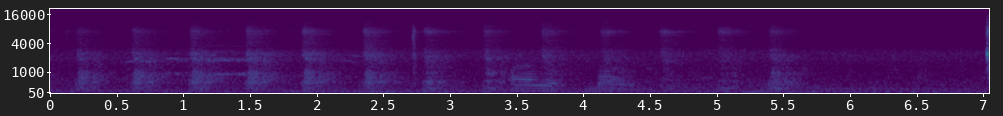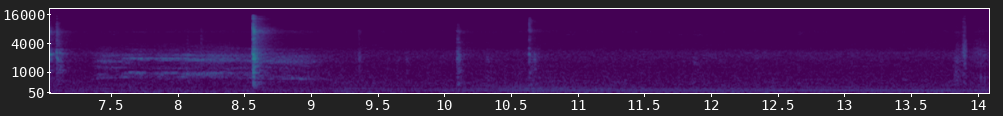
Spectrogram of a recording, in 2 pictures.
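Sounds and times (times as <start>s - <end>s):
rooster crowing: 0.6s - 2.4s, 7.4s - 9.2s.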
